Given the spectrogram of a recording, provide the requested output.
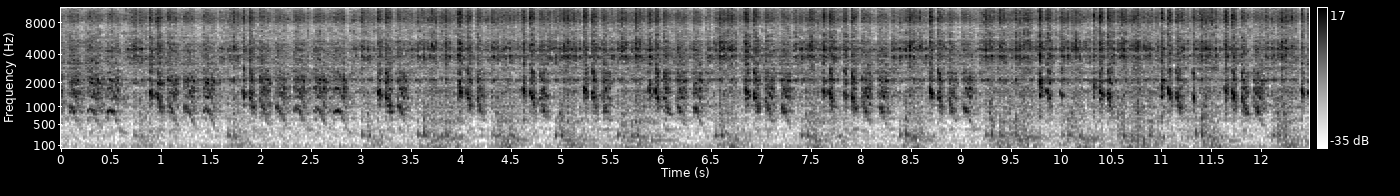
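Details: A 12V Cummins diesel cold-starts on a Montana winter morning after warming with a heater, with fuel additive in the tank; it catches rough and lumpy with uneven firing bursts and a squeal, smoking: rough cold start.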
